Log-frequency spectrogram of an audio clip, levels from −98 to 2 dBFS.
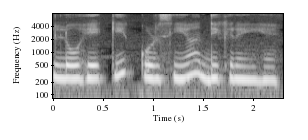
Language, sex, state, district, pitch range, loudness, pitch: Hindi, female, Uttar Pradesh, Lucknow, 240-255 Hz, -14 LUFS, 245 Hz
